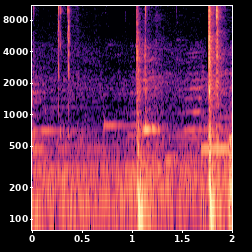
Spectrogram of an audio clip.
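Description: Computer keyboard typing: a handful of separate keystroke clicks, the loudest a quick pair near the end, over faint steady background music.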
